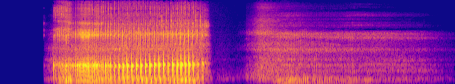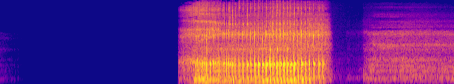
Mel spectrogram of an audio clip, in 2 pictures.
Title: Sleepy robots snoring (pj masks)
